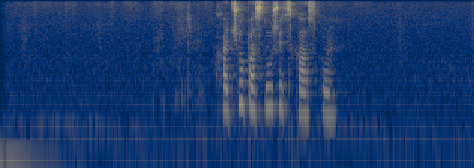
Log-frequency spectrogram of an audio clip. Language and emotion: Russian, neutral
